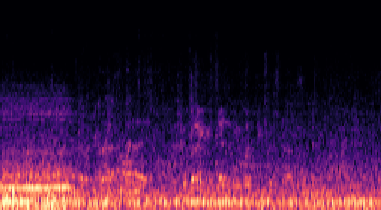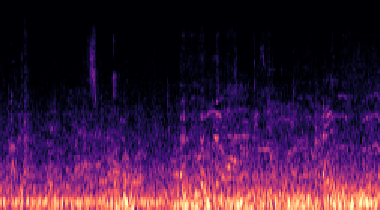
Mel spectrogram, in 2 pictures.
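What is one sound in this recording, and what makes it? People chatter in the distance.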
